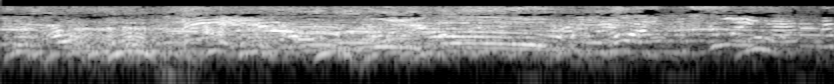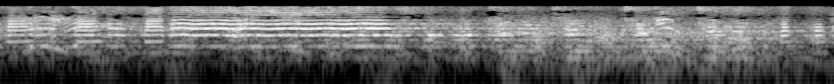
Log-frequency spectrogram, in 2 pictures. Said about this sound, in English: The kitten ran fast. The air was filled with the crying of the hounds. Jorrocks spurred them on with gentle words of encouragement.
